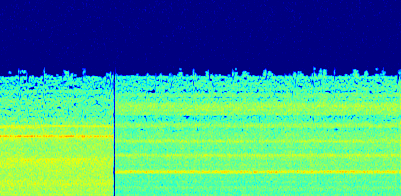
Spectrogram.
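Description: Steady running noise of carbon fibre winding machinery. A low hum changes abruptly, about two seconds in, to a steady whir with a high whine.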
